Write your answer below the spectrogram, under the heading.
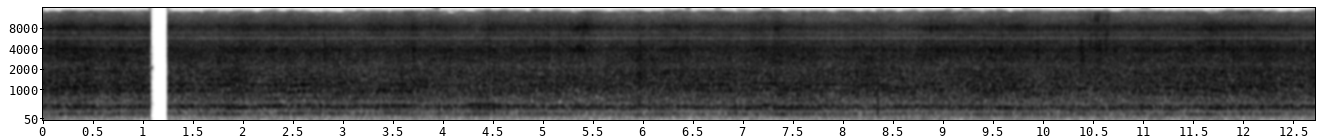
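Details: Honey bees leaving their hive in a garden to stretch their wings on an afternoon; a steady, dense buzzing drone of many bees throughout, with one brief dropout near the start.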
